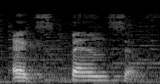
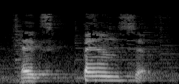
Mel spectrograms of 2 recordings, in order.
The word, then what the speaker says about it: expensive: Les leo, number three, expensive, expensive. That's right, it's in pen, expensive.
